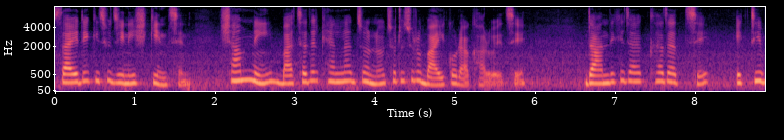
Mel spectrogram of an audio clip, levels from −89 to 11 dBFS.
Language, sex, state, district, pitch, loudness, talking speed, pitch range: Bengali, female, West Bengal, Kolkata, 245 Hz, -17 LUFS, 130 wpm, 230-270 Hz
